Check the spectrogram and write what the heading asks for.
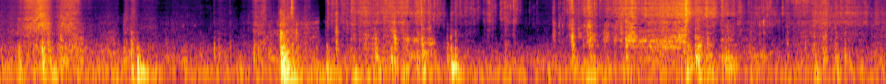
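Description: Bedding and camping gear being handled and packed away: irregular rustling and scraping, with a knock about three seconds in and another near seven seconds.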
